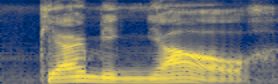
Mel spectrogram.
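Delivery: name pronounced with French accent. Presenting a painting by a french artist: french accent on name. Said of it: "whose name I am pronouncing in a French accent".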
